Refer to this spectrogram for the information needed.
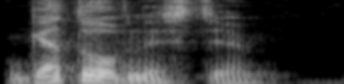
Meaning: inflection of гото́вность (gotóvnostʹ): 1. genitive/dative/prepositional singular 2. nominative/accusative plural
- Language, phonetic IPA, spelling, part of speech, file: Russian, [ɡɐˈtovnəsʲtʲɪ], готовности, noun, Ru-готовности.ogg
